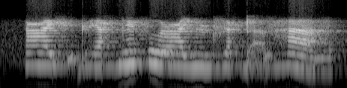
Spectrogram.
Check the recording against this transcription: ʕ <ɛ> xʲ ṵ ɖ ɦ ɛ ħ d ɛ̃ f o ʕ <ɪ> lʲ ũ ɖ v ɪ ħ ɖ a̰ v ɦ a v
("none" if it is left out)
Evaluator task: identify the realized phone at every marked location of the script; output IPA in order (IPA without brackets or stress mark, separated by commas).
ɛ, i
